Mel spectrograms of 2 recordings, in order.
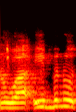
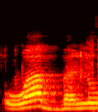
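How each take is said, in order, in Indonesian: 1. Vokal i di awal ibnu dibaca. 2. Vokal i dihilangkan dan wa langsung menyambung ke bnu. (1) "bukan wa ibnu. Tadi ada yang baca wa ibnu tuh" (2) "kalau nempel dengan wa menjadi wabnu"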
